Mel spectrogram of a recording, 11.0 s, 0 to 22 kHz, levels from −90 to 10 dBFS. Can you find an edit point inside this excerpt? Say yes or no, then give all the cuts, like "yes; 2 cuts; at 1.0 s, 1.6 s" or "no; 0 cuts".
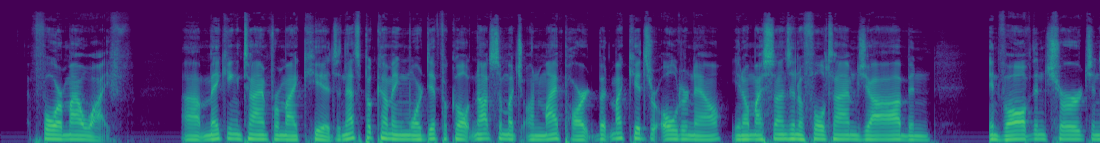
yes; 1 cut; at 7.3 s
